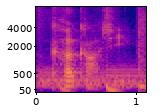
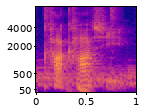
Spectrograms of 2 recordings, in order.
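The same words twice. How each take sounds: First: The 'ka' syllables use an English-style vowel. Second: The 'ka' syllables use a pure 'ah' vowel. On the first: The speaker calls it wrong. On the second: The speaker calls it right. "it's ka and ka, you would say something like"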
